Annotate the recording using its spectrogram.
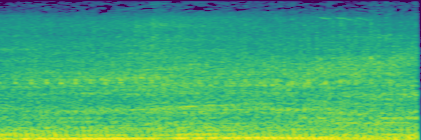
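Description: A vehicle's engine running steadily with road and wind noise, heard while riding along; the sound is loudest at the low end.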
